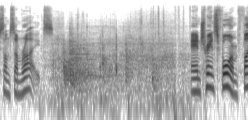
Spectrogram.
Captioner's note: metallic clang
